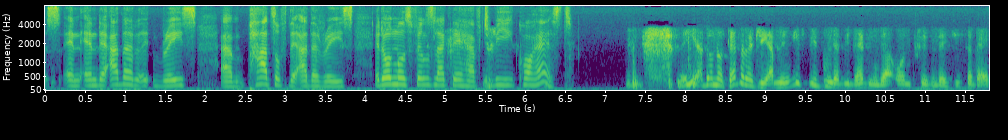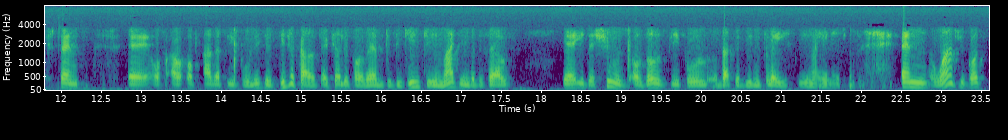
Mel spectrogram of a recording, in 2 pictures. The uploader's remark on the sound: GUESTS (phone).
